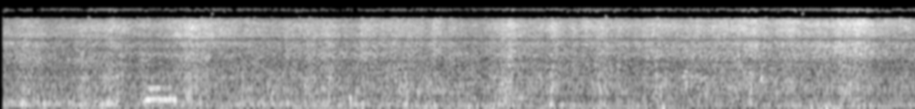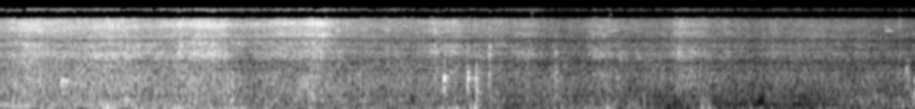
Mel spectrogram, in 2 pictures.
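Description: Wind buffeting the microphone over the rush of sea water, a steady rough noise heaviest in the low end that eases off over the last several seconds.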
